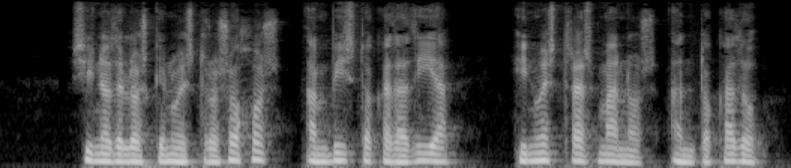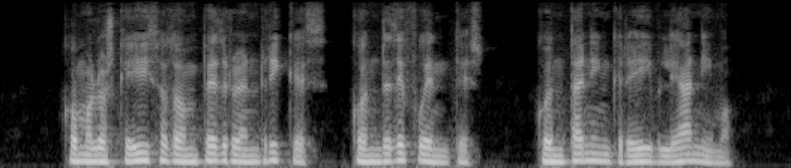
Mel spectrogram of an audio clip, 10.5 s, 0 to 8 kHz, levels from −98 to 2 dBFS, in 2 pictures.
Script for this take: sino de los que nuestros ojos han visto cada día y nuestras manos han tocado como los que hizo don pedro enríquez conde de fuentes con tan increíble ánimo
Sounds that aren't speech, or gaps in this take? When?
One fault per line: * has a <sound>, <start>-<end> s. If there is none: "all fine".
all fine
